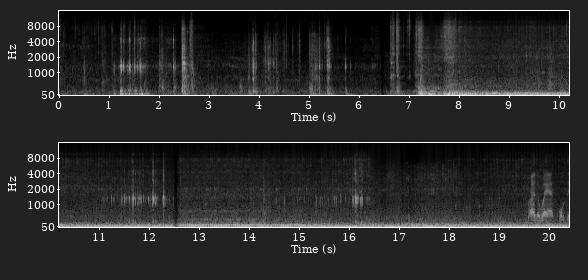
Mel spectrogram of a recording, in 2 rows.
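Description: A 1971 Pontiac Ventura fitted with new headers starts driving off, its engine settling into a loud, steady low rumble after several seconds of clicks, clatter and a brief voice.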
